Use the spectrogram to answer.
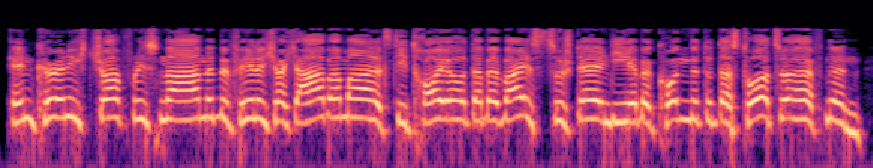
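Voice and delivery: high, thin, loud command; very high-pitched imperious knight; Sir Amory Lodge. A narrator's reading. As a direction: order them in a piercing, thin voice. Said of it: "Seine Stimme war hoch und dünn".

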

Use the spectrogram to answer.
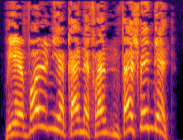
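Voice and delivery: high, sharp voice of a gruff peasant woman; a suspicious woman shooing strangers off; hostile woman. Acted. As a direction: turn them away coldly from the window. Woman sends strangers away.

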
